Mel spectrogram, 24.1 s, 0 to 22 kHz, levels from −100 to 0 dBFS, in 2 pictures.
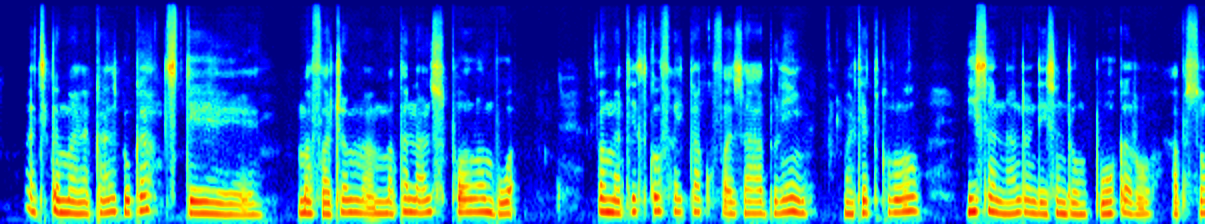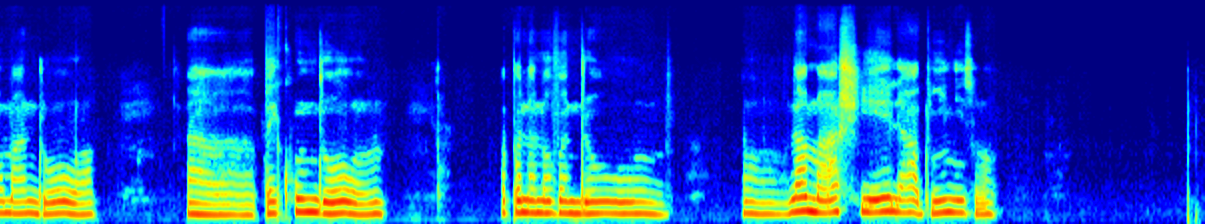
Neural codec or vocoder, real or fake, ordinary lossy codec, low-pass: codec, 44.1 kHz, 7.8 kbps, DAC; fake; none; 19.8 kHz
